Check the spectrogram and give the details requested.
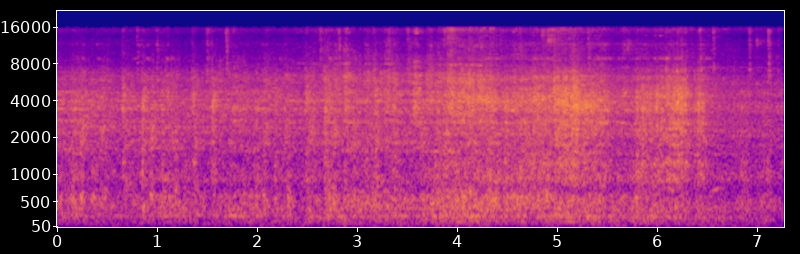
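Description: Passenger train coaches running past at speed, wheels clattering steadily on the track; the sound begins to fade near the end as the last coaches go by.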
